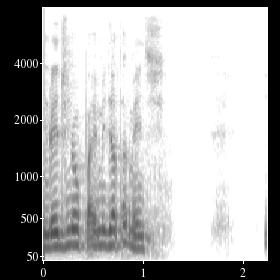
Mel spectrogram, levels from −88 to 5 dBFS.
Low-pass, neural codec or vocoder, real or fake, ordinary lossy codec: 7.2 kHz; codec, 16 kHz, 4.8 kbps, FACodec; fake; none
